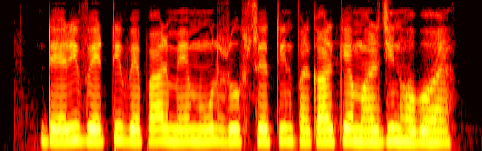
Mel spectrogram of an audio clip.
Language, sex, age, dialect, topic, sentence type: Magahi, female, 18-24, Southern, banking, statement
